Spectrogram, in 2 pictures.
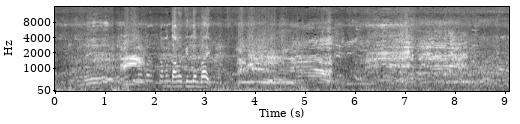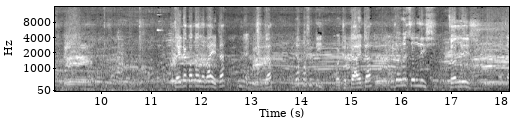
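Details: Sahiwal bull calves at a sale on Friday 9 June in Kushtia, lowing in deep, drawn-out moos that overlap one another almost continuously, with voices of people talking throughout.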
